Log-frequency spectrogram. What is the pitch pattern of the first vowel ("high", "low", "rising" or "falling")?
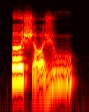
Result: high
